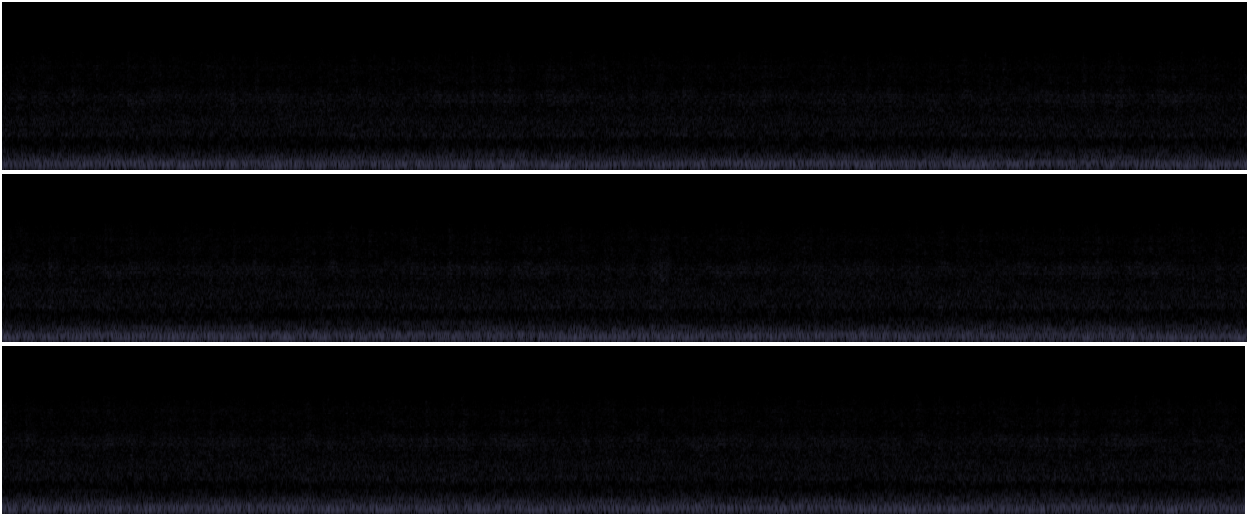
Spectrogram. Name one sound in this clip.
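Race car engines idle with a low, steady rumble.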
